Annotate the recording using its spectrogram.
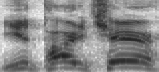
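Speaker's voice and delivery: put-on down-home country accent. Retelling a phone call from a caller who wanted to run: real country sound. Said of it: "had real country sound".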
